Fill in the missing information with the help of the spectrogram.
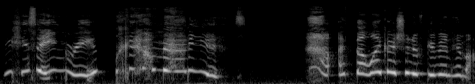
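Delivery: cry-laughing at a silly drawing; tearful laughing outburst; laughing to tears. Real, not acted. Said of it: "my eyes are actually tearing up".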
